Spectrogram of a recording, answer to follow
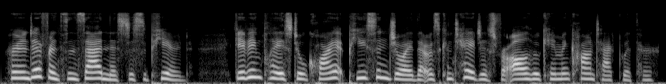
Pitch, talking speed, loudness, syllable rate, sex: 250 Hz, 215 wpm, -17 LUFS, 6.3 syllables/s, female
